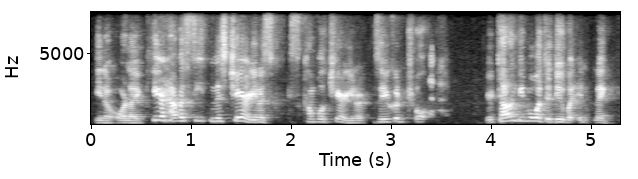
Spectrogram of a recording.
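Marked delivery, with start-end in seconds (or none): 0.6-2.5 higher, lightly sweet polite offer; a hint of a gracious host guiding a guest; mock-gentle invitation, higher pitched; nice hostess. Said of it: "in a very nice way".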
